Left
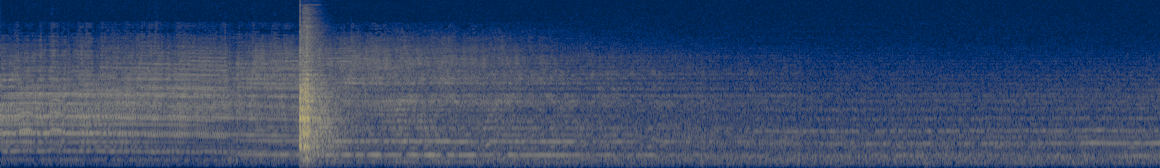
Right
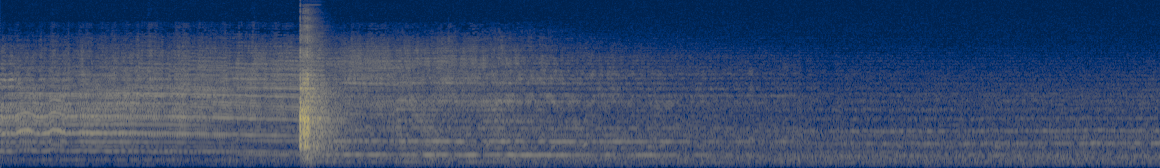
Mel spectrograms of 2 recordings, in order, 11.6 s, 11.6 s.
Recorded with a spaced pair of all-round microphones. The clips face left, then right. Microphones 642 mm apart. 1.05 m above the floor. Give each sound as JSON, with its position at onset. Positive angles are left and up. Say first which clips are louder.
{"t": 3.0, "sound": "a clap", "louder": "even", "side_deg": 50, "distance_m": 1.4}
